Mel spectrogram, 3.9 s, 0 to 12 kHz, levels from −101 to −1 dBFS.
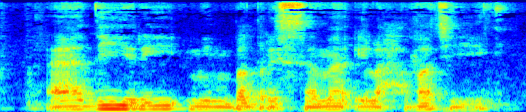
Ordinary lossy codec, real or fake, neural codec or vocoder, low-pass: AAC, 64 kbps; real; none; 10.8 kHz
